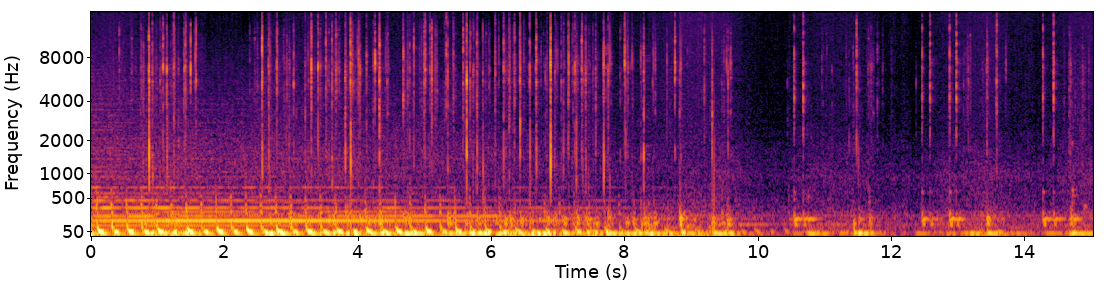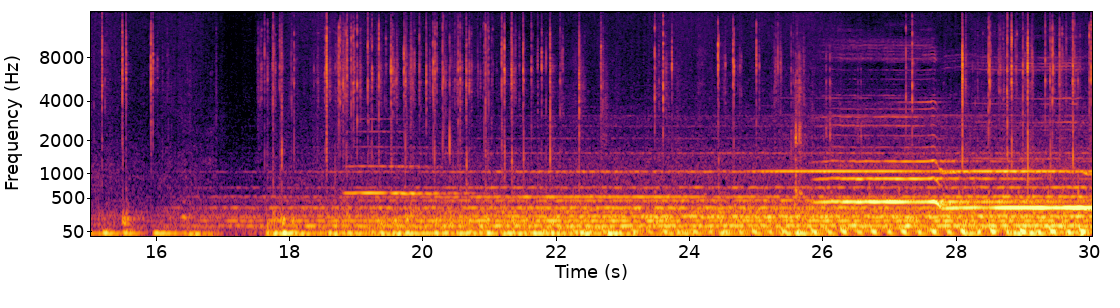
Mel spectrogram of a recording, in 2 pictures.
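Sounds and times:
typing on computer keyboard: 0.7s - 1.6s, 2.5s - 9.6s, 17.6s - 22.8s, 23.4s - 23.8s, 24.4s - 25.8s, 28.1s - 30.0s.

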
